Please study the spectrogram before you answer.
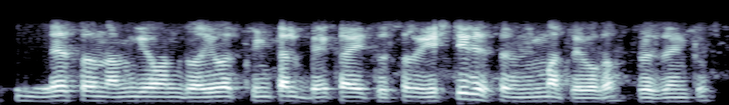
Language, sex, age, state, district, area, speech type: Kannada, male, 45-60, Karnataka, Chikkaballapur, urban, conversation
